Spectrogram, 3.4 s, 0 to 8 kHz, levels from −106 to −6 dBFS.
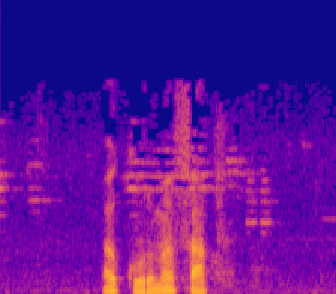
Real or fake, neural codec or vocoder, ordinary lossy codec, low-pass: real; none; MP3, 24 kbps; 7.2 kHz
